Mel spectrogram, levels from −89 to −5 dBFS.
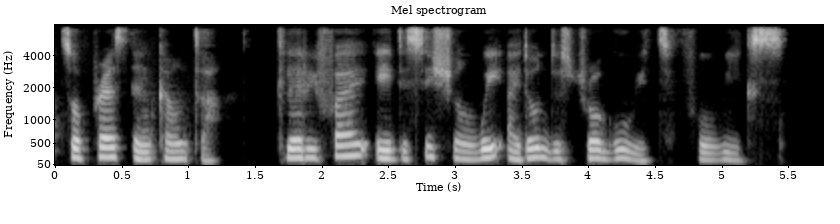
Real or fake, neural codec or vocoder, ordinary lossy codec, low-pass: fake; codec, 16 kHz, 0.9 kbps, LongCat-Audio-Codec; none; 7.2 kHz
